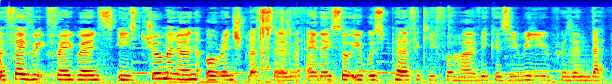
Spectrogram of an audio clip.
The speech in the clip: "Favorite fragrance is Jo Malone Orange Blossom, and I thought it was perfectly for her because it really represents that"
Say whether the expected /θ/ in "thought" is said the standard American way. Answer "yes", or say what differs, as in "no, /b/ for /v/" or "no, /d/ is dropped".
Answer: yes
